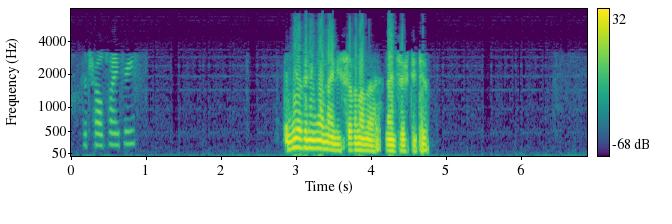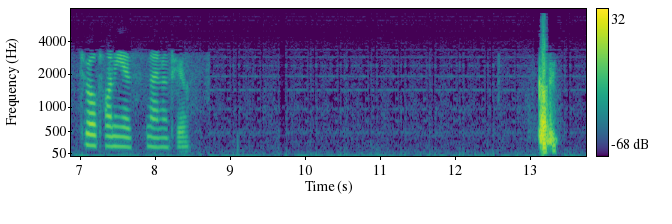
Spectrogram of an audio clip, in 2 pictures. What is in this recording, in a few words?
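police scanner radio, Scottsdale Police; ThompsonPeakHigh; SCTSDLE PD - PD2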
